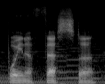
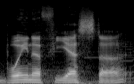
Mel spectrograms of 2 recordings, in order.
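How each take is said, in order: First: The second word has a plain 'e' vowel. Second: The second word has an 'ie' vowel sound. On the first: The speaker calls it right. "but it's Buena Festa" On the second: The speaker calls it wrong. "I also got corrected on"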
